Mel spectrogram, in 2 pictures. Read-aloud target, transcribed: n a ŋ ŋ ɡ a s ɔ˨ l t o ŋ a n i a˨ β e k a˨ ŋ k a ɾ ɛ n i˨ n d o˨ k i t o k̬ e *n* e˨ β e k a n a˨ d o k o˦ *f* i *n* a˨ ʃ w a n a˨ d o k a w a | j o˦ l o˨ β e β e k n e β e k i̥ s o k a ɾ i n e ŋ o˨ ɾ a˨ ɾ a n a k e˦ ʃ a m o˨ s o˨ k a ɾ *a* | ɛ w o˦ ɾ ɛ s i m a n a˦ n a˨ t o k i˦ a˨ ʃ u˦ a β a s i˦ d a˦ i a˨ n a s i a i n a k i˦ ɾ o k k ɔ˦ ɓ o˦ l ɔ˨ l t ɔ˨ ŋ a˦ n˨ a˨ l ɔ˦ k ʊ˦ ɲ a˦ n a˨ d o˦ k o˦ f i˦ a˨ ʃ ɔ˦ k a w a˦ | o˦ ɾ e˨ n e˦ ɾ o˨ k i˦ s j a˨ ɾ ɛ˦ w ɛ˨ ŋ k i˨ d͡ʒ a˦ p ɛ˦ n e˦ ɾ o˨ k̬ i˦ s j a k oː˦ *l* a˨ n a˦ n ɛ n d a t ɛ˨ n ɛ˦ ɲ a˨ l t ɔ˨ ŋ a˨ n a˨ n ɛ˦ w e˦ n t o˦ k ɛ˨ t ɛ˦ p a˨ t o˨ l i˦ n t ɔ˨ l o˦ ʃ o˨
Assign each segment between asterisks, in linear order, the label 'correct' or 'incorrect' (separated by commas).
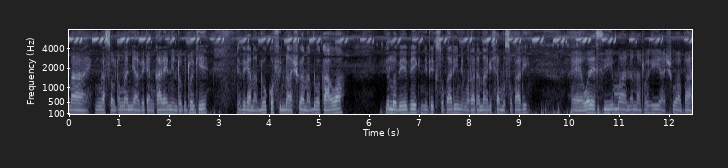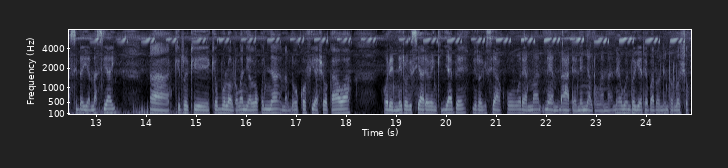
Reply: correct, correct, correct, incorrect, incorrect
